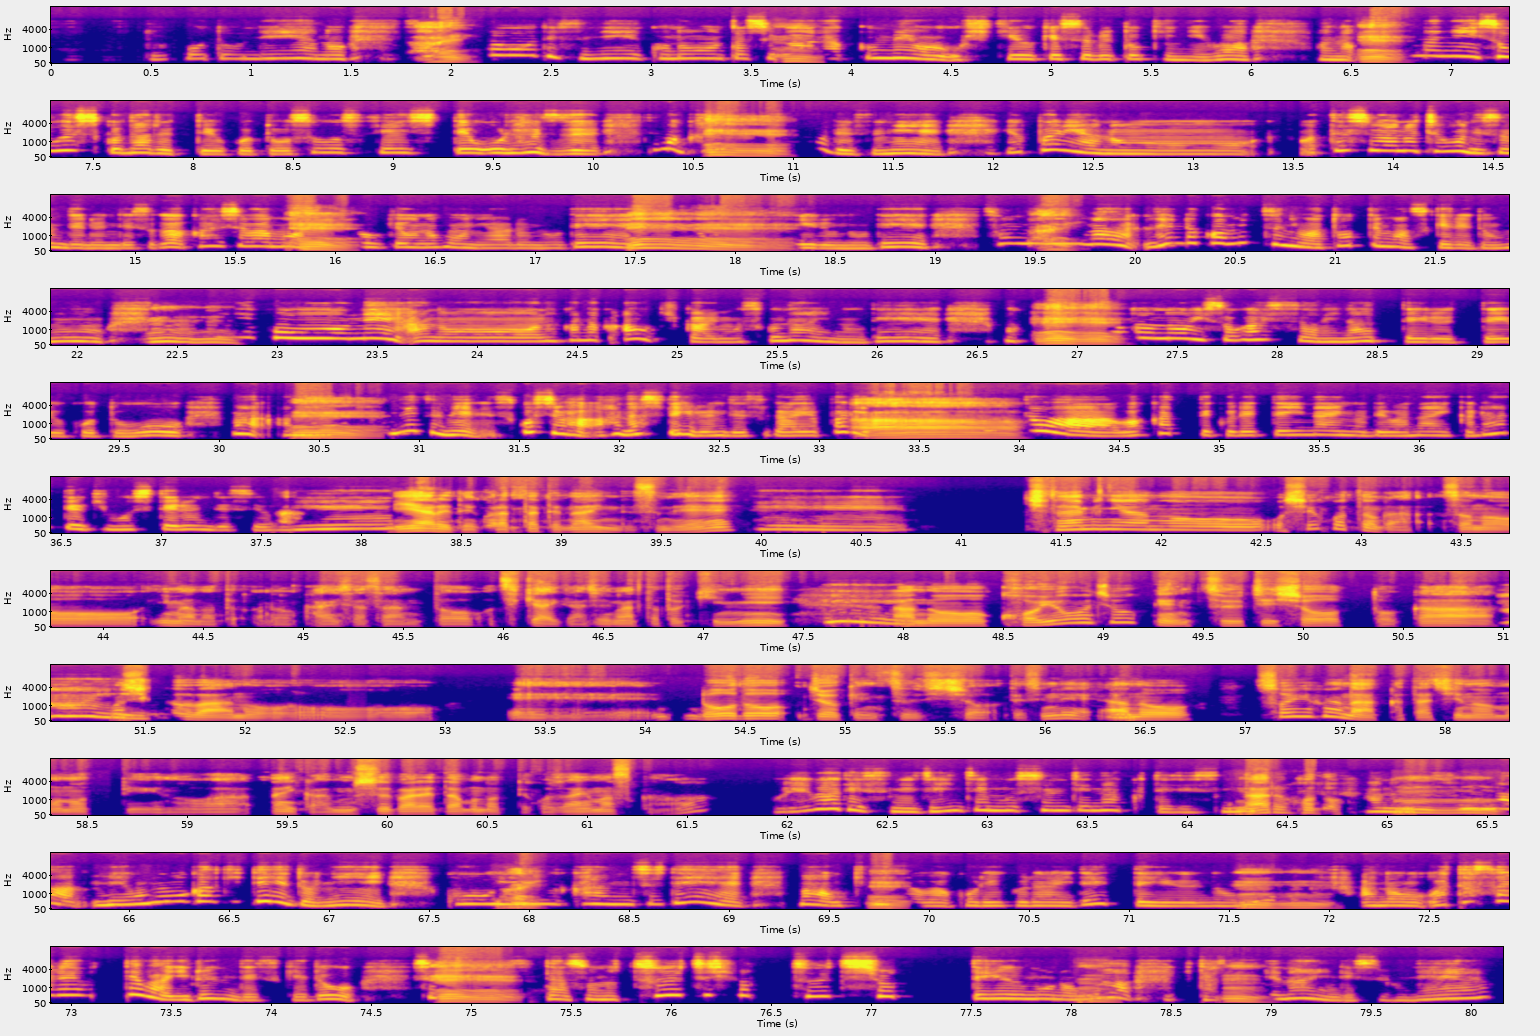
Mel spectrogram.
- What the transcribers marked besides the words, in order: unintelligible speech; distorted speech; laughing while speaking: "おらず"; unintelligible speech; unintelligible speech; unintelligible speech; other background noise; static; background speech
- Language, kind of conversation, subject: Japanese, advice, 給与アップを交渉するにはどうすればよいですか？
